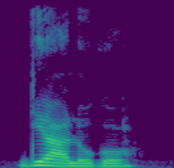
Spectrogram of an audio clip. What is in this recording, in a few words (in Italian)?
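"diàlogo", lingua sarda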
